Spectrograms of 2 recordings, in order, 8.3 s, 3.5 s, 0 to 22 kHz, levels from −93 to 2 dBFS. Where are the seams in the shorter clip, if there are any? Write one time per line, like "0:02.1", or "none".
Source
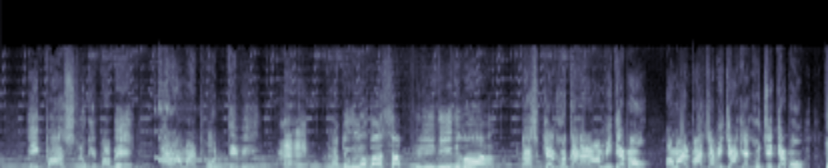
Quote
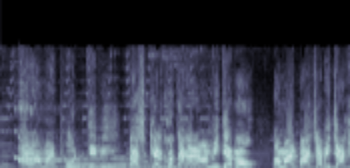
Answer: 0:01.2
